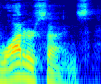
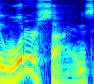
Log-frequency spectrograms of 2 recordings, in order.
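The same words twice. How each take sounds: First: Water is said in a standard accent. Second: Water is said in a Philadelphia accent. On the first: "instead of water signs" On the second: "why I say water signs"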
